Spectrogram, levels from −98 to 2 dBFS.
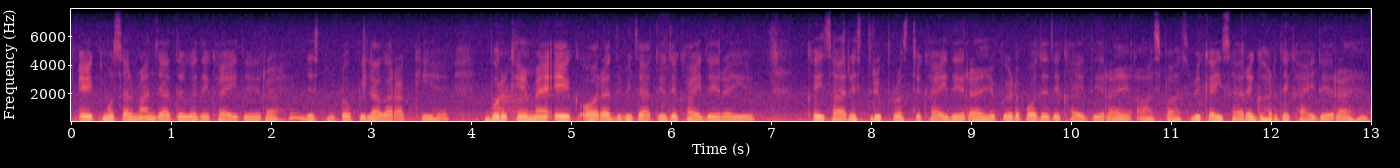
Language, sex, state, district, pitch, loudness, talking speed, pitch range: Hindi, female, Maharashtra, Aurangabad, 190 Hz, -20 LUFS, 210 wpm, 190-200 Hz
